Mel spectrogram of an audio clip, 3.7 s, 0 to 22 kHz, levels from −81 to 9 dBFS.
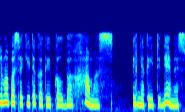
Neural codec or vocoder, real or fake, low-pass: codec, 16 kHz in and 24 kHz out, 2.2 kbps, FireRedTTS-2 codec; fake; 7.2 kHz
